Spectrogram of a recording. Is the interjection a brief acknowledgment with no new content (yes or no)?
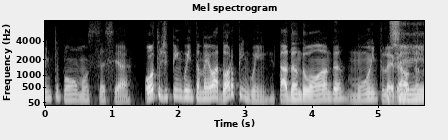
no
